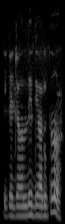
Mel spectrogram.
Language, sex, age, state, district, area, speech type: Odia, male, 30-45, Odisha, Malkangiri, urban, spontaneous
